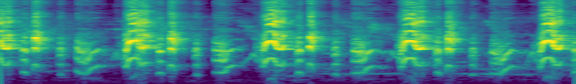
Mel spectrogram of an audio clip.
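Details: Nusa Tenggara helmeted friarbird giving a rough, throaty babble of curling, bouncing notes, with loud bursts roughly every second and softer squeaks between.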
